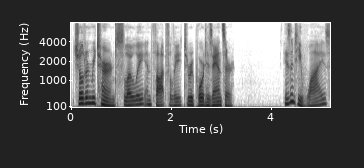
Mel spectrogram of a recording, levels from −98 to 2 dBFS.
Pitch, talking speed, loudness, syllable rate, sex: 140 Hz, 150 wpm, -17 LUFS, 5.0 syllables/s, male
